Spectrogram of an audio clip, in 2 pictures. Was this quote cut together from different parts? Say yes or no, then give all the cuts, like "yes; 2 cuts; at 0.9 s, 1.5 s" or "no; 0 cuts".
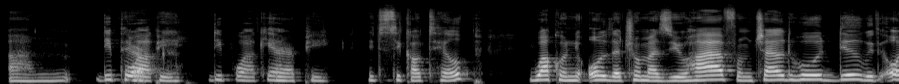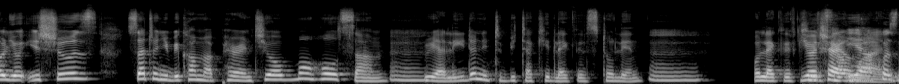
no; 0 cuts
